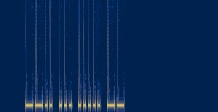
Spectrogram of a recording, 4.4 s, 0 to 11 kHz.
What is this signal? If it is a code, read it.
Morse code, heard as a keyed tone, about 25 wpm, 700 Hz. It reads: ZS5M
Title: DXCC-100 Call Signs - 4 Characters - 25wpm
